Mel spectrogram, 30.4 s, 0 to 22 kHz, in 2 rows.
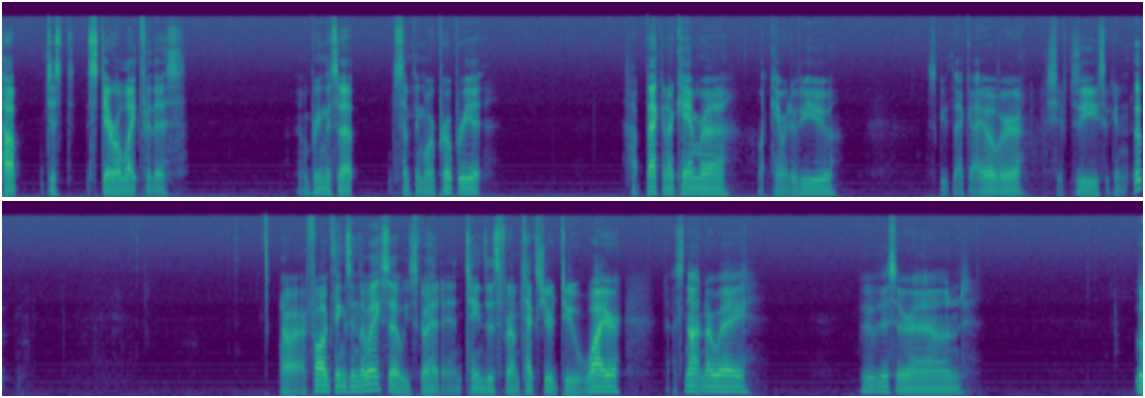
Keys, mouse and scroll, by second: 0.2-1.4 scroll down 1, 1.5 click, 2.3 click, 4.3 click, 5.8 shift+Num_Lock, 5.8 shift+middle click, 8.8 click, 10.5 shift+middle click, 13.6 shift+z, 16.9 click, 20.9 click, 22.6 click, 23.8 shift+middle click, 28.2 shift+middle click.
